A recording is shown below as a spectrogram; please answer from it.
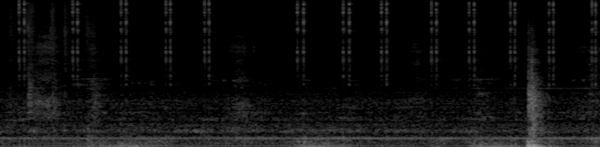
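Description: Computer mouse clicking quietly and irregularly, two or three clicks a second, as a brush is dabbed on in Photoshop. A few soft low thumps come in between.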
